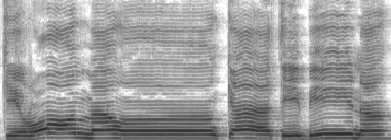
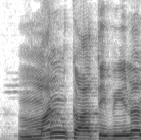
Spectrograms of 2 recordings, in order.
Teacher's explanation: تو من کی آواز کو ہمیں ناک میں چھپانا ہے، کراما کاتبین، اور من کہتے ہوئے جو ہم اس میں اخفا کر رہے ہیں ماں، تو وہاں پر زبان بھی ہماری کہیں پر ٹچ نہیں کرنی ہے، کراما کاتبین۔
